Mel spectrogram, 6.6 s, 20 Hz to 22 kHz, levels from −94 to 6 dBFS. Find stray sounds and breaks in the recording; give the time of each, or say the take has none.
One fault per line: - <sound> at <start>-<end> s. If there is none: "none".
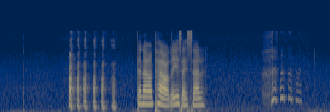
- laugh at 1.4-2.3 s
- laugh at 5.2-6.1 s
